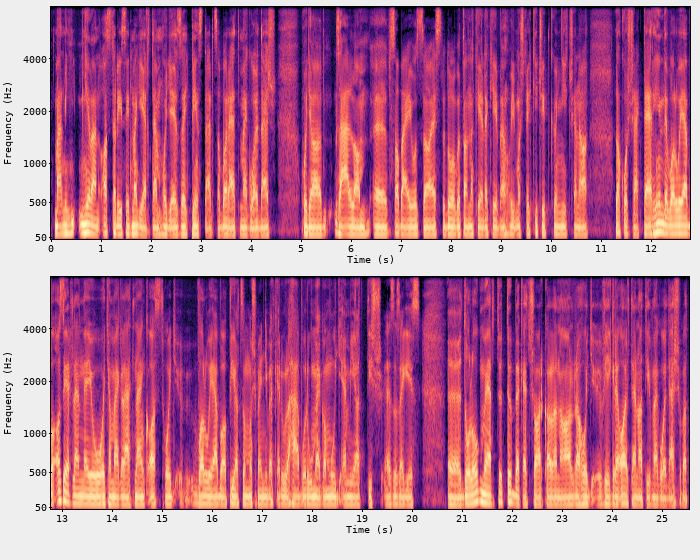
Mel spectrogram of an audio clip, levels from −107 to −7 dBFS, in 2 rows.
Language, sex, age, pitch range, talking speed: Hungarian, male, 20-39, 90-100 Hz, 145 wpm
